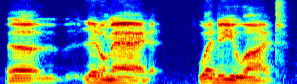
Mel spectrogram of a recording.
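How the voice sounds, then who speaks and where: A man performs a put-on character voice at a fairly low pitch. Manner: fearsome.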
